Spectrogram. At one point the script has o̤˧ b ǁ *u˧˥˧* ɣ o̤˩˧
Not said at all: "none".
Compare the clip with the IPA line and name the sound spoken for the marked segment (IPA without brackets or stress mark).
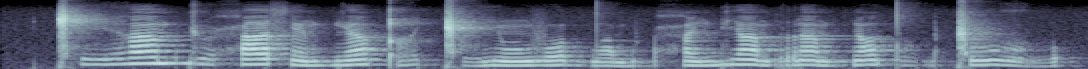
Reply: u˧˥˧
